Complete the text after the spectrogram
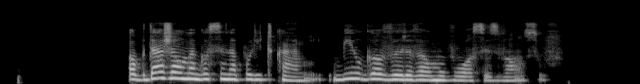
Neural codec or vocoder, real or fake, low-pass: codec, 16 kHz, 8 kbps, FreqCodec, smaller model; fake; 7.2 kHz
